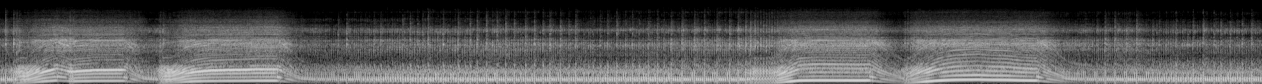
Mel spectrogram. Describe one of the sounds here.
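A chainsaw engine revs up to a high whine and drops back to a rattling idle, over and over.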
